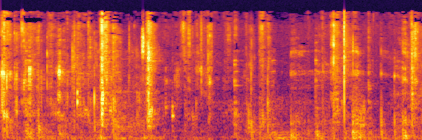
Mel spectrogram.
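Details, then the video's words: Black pet dog eating chicken and vegetables from a plate, recorded close up: sharp irregular crunches and clicks of biting and chewing, with brief quiet gaps between bites. "dog food eating asmr"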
